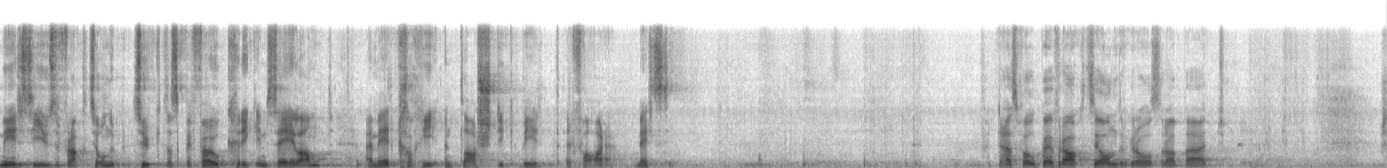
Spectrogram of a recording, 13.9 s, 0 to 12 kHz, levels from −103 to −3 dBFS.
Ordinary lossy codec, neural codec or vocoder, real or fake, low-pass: none; vocoder, 22.05 kHz, 80 mel bands, Vocos; fake; 9.9 kHz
